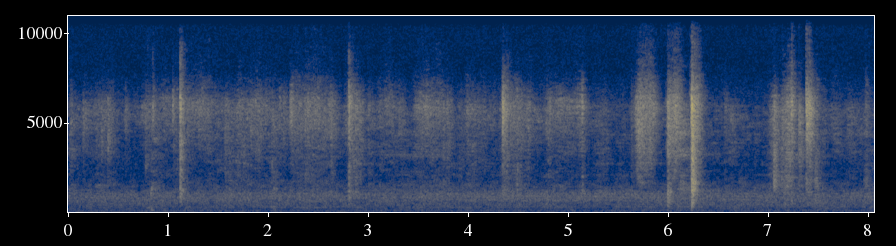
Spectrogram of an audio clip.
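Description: Hands brushing and pressing compost level across a plastic cell seed tray, faint scraping with scattered light plastic knocks and taps, the loudest two close together about six seconds in.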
